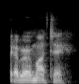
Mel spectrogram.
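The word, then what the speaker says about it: Gabor Maté: You're the guy that turned me on to uh Gabrielle um is it mate or how do you say his last name? Gabriel Mate. Mate. And maybe I'm saying it wrong.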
